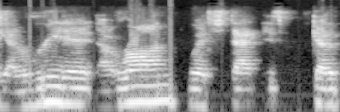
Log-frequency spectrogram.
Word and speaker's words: Ran: How do you spell it? R-A-N. It's pronounced Ron.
